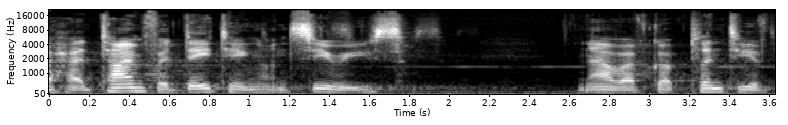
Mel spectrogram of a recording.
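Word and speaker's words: Ceres: had to get off Series without dos or Star Helix noticing also they're pronouncing the name of that Moon series I've definitely been calling that planet sarus for 11 years since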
